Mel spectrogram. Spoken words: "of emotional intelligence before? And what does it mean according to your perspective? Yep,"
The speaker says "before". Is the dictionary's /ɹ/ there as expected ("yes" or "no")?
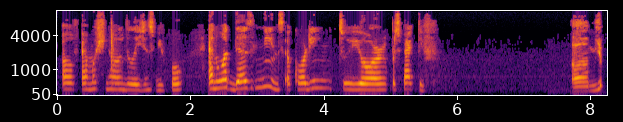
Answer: no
